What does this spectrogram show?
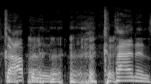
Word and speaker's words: Kapanen: My name's Kapanen. Sorry. That's the way you pronounce it, I guess.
